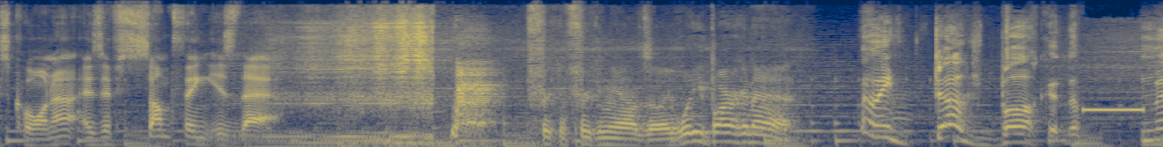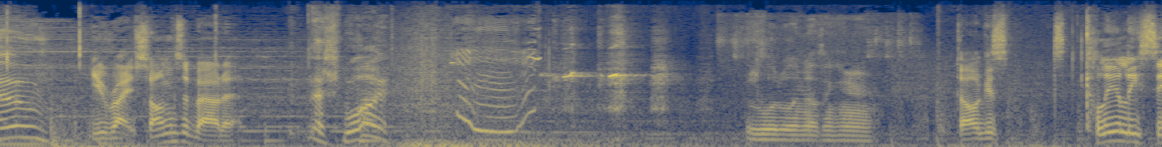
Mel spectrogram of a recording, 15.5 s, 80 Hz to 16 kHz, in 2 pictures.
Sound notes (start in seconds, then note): 10.6 whimpers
